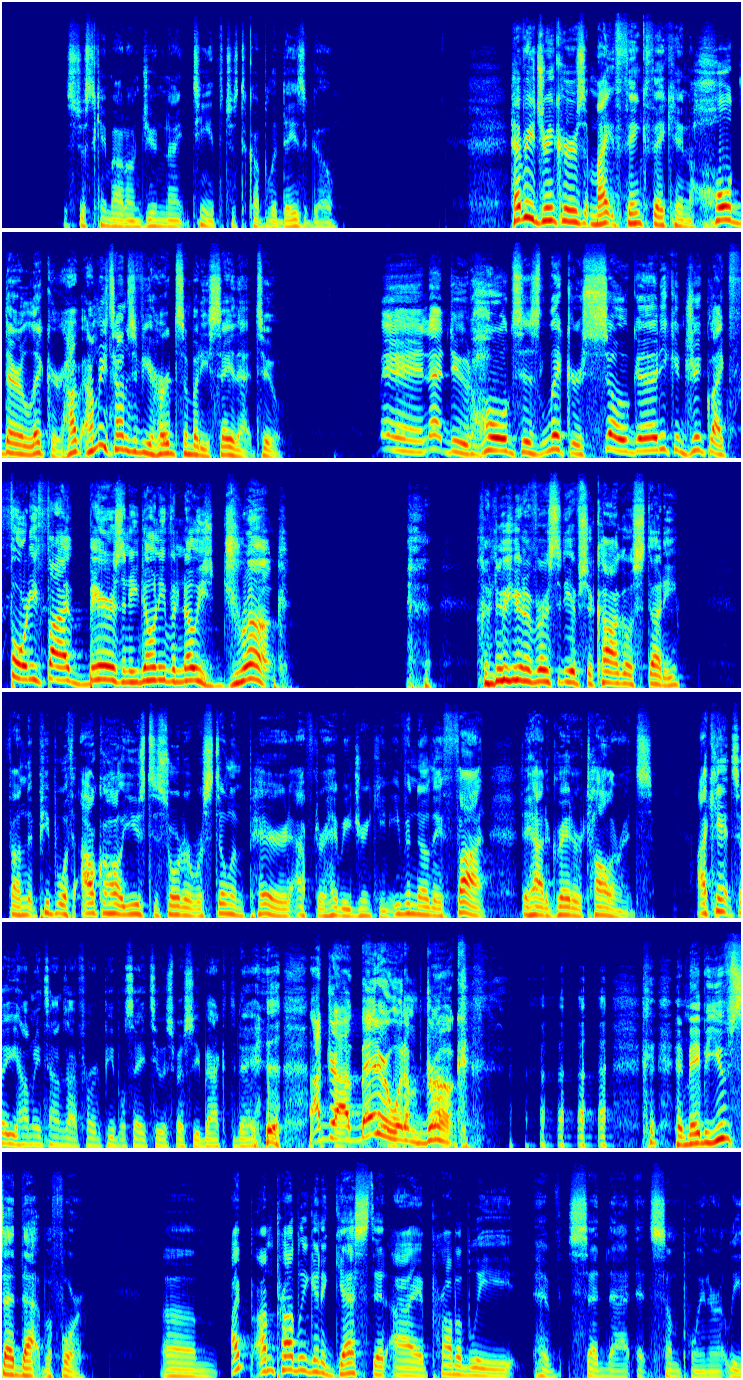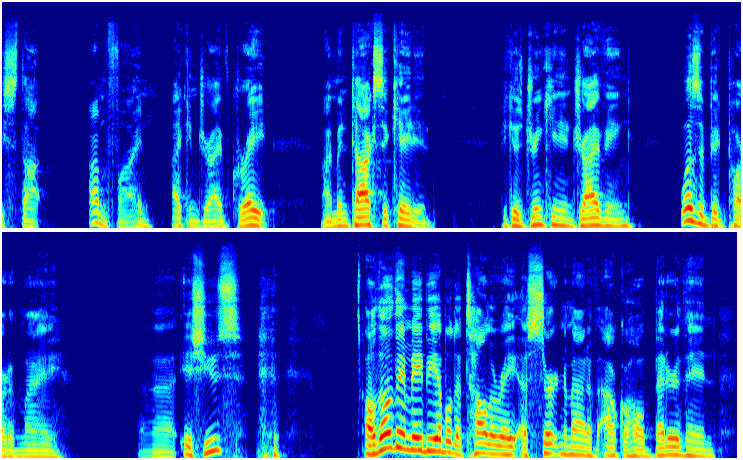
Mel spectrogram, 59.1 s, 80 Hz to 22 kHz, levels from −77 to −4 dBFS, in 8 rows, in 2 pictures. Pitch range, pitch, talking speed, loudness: 115-175 Hz, 140 Hz, 170 wpm, -20 LUFS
